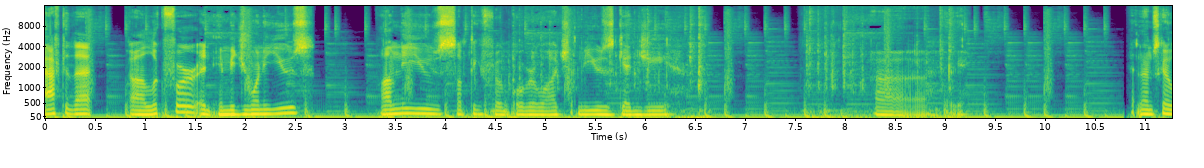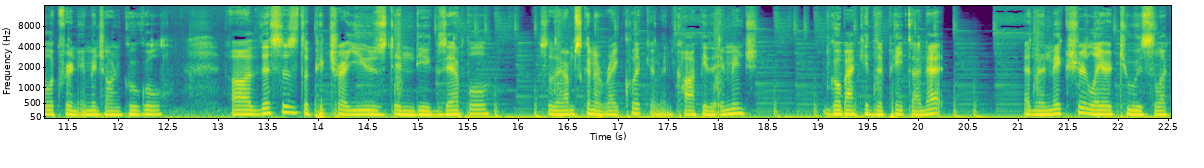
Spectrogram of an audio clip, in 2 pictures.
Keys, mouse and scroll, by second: 2.2 click, 2.6-3.4 scroll up 1, 3.4 click, 4.2-9.1 typing, 7.3 click, 10.2 click, 13.2 click, 16.3 click, 16.4 right click, 17.5 click, 19.7 click.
